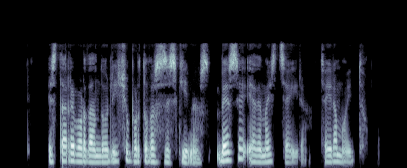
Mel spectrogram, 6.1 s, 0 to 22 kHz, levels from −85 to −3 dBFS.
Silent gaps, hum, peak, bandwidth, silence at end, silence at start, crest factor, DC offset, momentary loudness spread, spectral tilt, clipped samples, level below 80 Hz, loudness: 3.16-3.24 s, 4.68-4.80 s, 5.33-5.37 s; none; 0 dBFS; 8 kHz; 0.65 s; 0.75 s; 18 dB; under 0.1%; 12 LU; -4.5 dB/octave; under 0.1%; -60 dBFS; -18 LUFS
